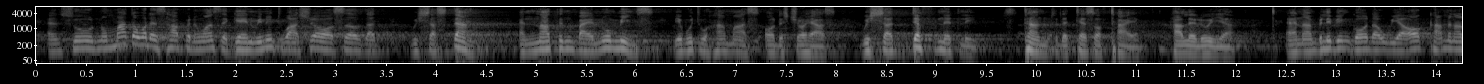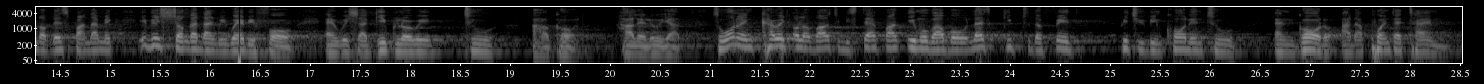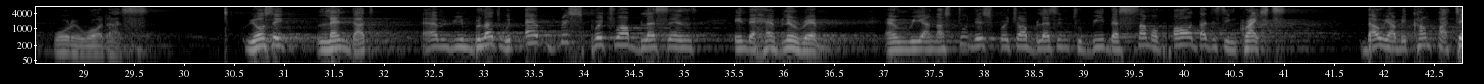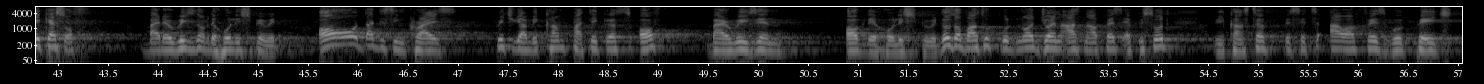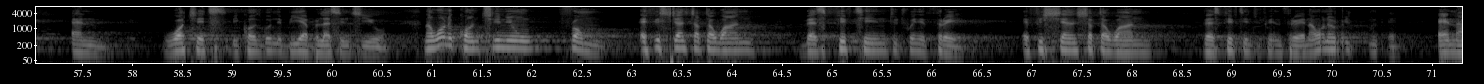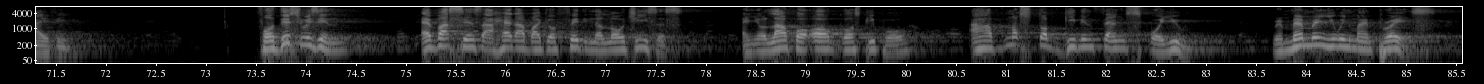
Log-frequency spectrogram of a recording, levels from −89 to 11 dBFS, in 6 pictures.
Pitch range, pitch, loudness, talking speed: 130-170 Hz, 150 Hz, -45 LUFS, 175 wpm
